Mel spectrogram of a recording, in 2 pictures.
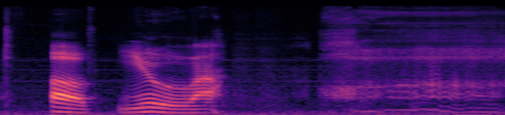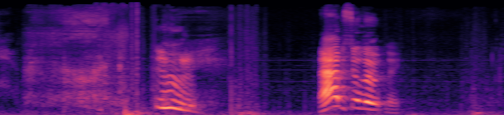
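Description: A young man speaks with animation, making playful vocal sounds.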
